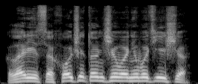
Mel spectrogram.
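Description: A man playing a calm airline captain. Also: fairly high pitch, quick pace, no room sound, studio quality, close to an everyday voice. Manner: calm, matter-of-fact.

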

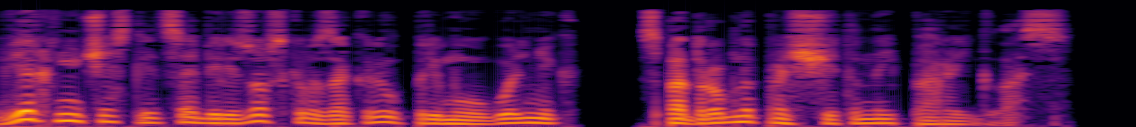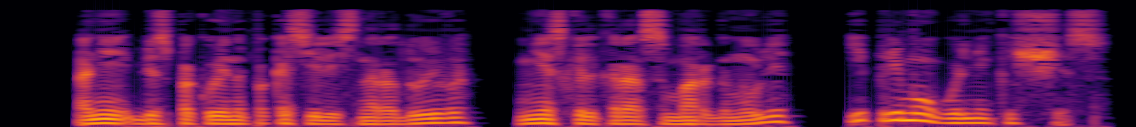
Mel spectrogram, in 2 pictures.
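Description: Husky male audiobook narrator. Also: fairly low pitch, normal speed, dry recording.

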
